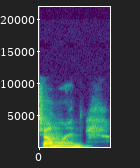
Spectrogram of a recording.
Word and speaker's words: Tjelmeland: And it's spelled really funky, but it's Chumland. So it's S Chumland.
